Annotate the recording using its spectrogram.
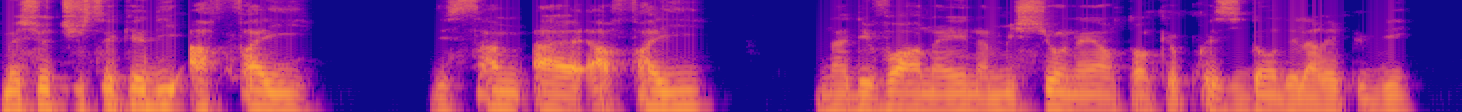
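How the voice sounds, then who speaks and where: At a fairly slow pace, a man with a medium pitch and a dark, mellow tone speaks in a somewhat breathy voice with fairly even intonation. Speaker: political commentator. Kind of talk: political commentary monologue. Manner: subdued, not forceful.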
